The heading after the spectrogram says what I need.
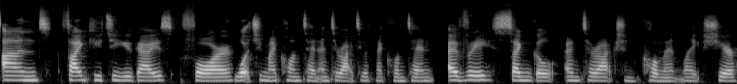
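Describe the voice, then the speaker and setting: A woman's voice: on the low side, smooth, no echo. Young woman, gushing, enthusiastic, casual review vlog, dorm room, dry close sound. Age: young adult. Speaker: fitness content creator.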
